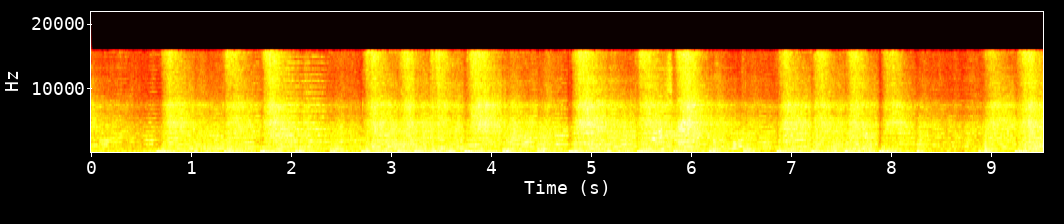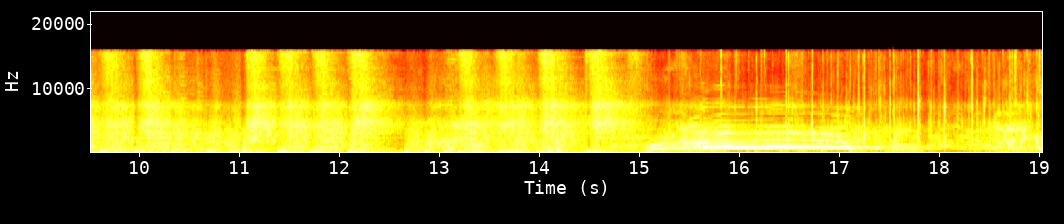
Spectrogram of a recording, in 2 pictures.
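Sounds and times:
brass band playing dance music: 0.0s - 17.2s
crowd cheering: 14.5s - 19.0s.

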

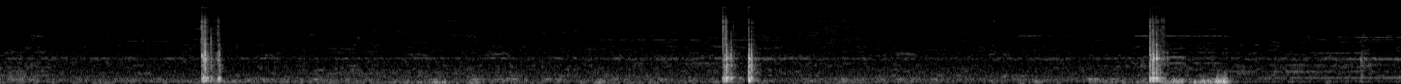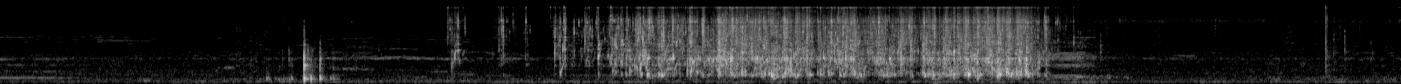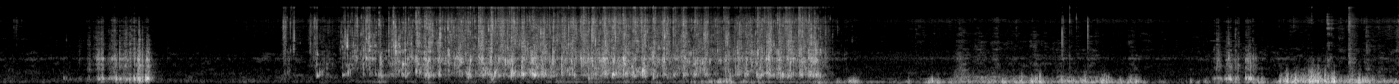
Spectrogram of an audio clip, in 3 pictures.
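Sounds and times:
water sloshing in plastic bucket: 18.5s - 24.8s, 30.8s - 36.5s.

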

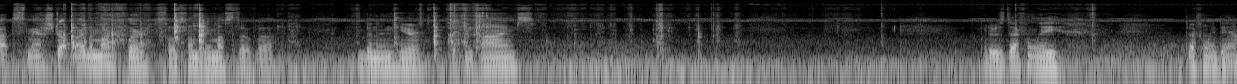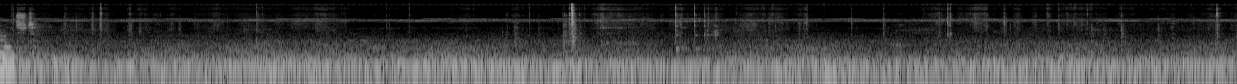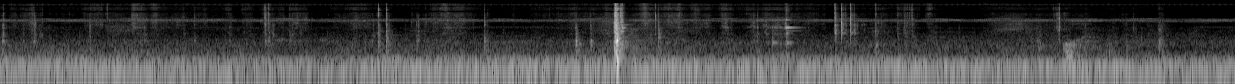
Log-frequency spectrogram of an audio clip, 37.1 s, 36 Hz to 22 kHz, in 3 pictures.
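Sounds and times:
clinks of hand tools and metal parts: 0.0s - 5.5s, 30.4s - 34.0s
insects chirring: 0.0s - 37.0s.

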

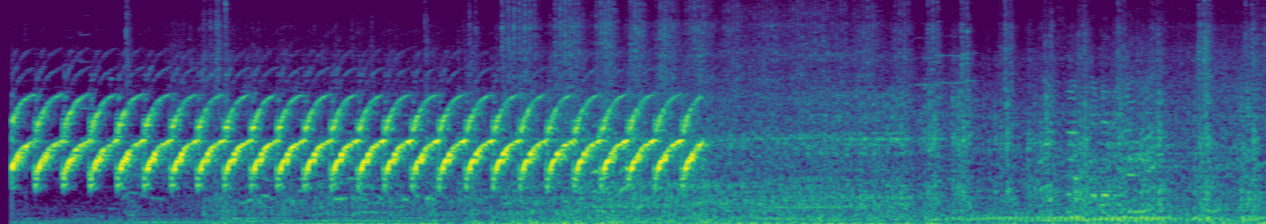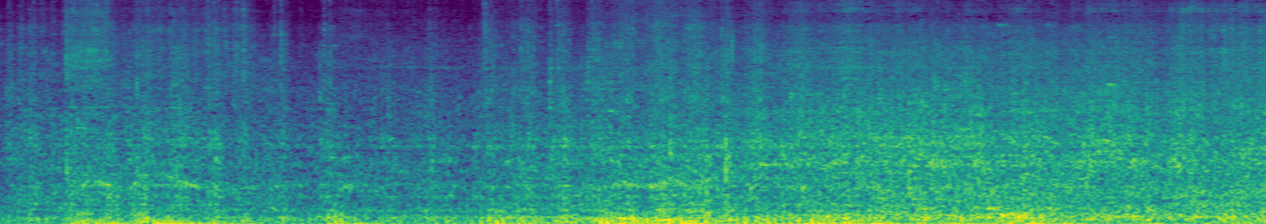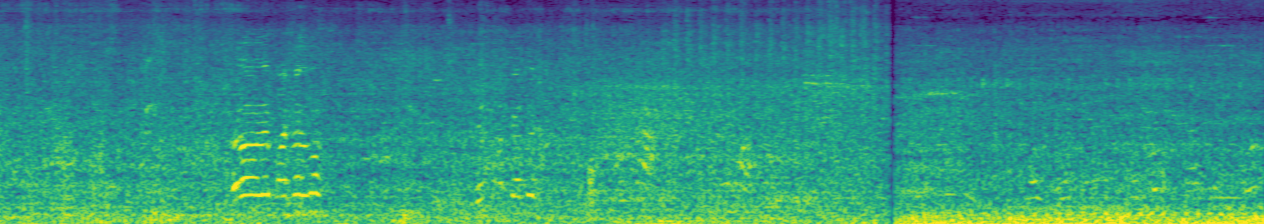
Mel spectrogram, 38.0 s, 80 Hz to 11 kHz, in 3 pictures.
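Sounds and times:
electronic warning hooter chirping: 0.1s - 7.1s
truck engines rumbling: 0.4s - 37.9s.

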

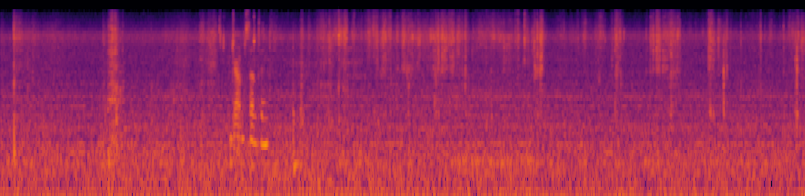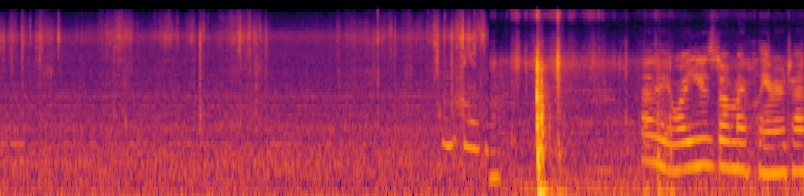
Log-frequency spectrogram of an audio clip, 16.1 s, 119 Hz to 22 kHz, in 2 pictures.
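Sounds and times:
paper rustling: 1.0s - 10.8s, 11.4s - 13.7s.

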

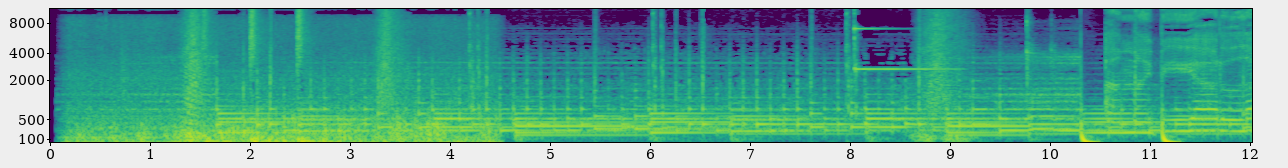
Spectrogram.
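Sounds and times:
low rumble: 0.1s - 4.1s
background music with held notes: 0.8s - 12.0s.

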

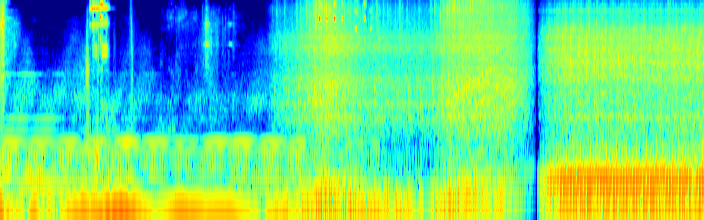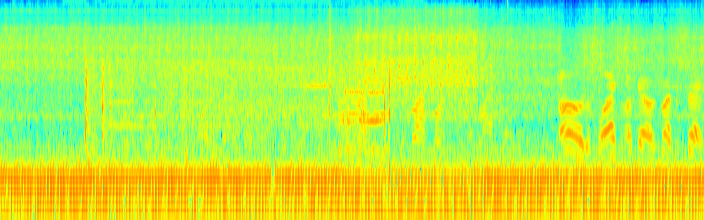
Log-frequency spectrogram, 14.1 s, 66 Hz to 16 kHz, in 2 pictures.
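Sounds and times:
motorcycle engine idling: 5.4s - 14.0s.

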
